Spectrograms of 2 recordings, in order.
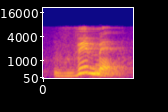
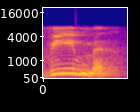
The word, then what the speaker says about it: women: The singular is woman and the plural is women. Men, M-E-N, pronounced the same, but spelling is M-A-N, M-E-N. Whereas W-O spelling does not change at all, but pronunciation changes. Woman for singular and women for plural.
